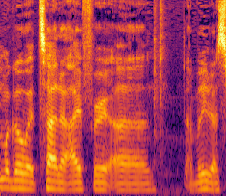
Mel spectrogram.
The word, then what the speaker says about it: Eifert: Okay, so for my starter, I'm going to go with Tyler Eifert. I believe that's how you pronounce his name. Yeah. Yeah. Eifert.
